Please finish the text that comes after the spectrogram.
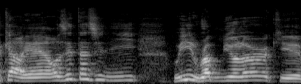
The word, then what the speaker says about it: Müller: Oui, Rob Müller qui est Müller, on va le prononcer quand même à à l'Allemande qui avait au hasard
